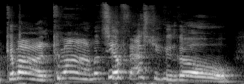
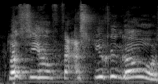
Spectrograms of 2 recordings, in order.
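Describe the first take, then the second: First: High, loud urging of the horses; eager urging. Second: Mock teen boast. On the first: Acted. Boy urging the chariot horses to go faster, high and eager. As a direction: egg the team on, thrilled. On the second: Repeats the teen's urging.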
